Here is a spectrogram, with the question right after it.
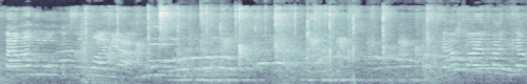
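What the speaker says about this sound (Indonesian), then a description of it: "Tepuk tangan dulu untuk semuanya" A classroom of students claps for their class groups, with scattered, uneven hand claps mixed with lively chatter and voices talking over the sound throughout.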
